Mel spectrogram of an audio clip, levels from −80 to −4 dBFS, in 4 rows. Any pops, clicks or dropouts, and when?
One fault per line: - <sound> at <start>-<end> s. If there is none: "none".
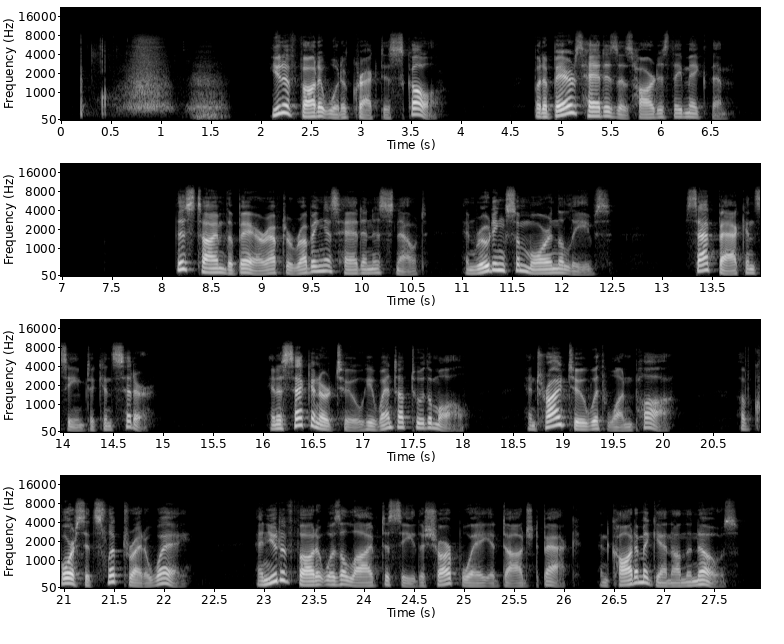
- breath at 0.2-1.7 s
